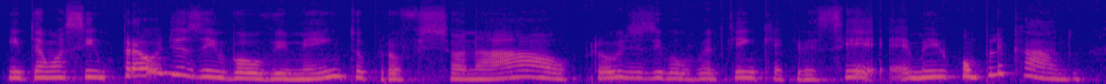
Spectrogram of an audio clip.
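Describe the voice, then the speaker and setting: A podcast guest from Porto Alegre in southern Brazil, a personal trainer with a Gaúcho Portuguese accent, tells her life story in chatty, conversational fashion, often tacking on tag questions. Her voice is on the high side, animated, brisk and gravelly. She sits close to a studio microphone, with slight background noise.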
